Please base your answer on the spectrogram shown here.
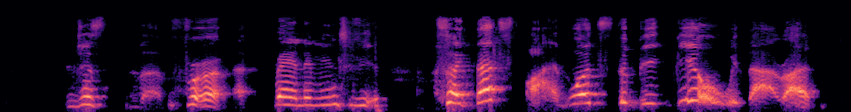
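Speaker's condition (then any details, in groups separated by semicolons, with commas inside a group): Spastic quadriplegic cerebral palsy; full-time electric wheelchair user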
